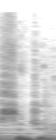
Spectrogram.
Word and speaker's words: St. John: And the Lambertville Music Circus was run by Singentin Terrell, which is spelled St. John like St. S. And that became his name, Singen, S I N J I N.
